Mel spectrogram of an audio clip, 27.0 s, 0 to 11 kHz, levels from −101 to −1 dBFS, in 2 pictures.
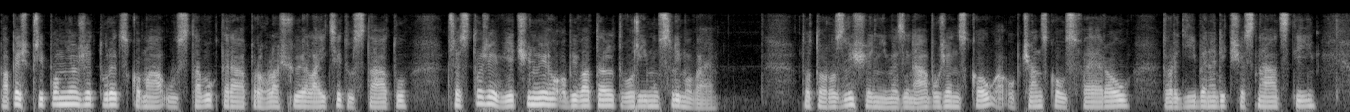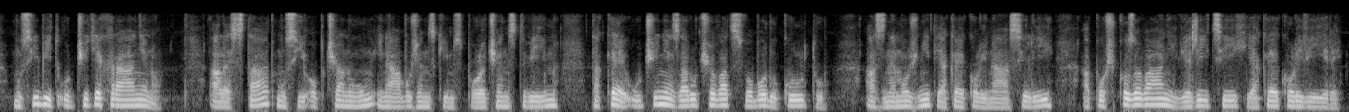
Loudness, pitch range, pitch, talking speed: -24 LUFS, 105-130 Hz, 115 Hz, 115 wpm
